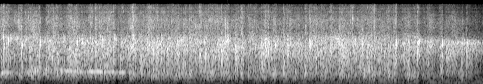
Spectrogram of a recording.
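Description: A large audience at an EMF event claps steadily and loudly to welcome a speaker, a dense, sustained wash of applause filling the whole stretch without any pause or voices breaking through.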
